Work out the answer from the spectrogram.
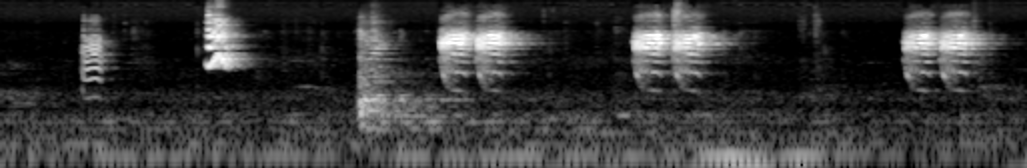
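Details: Zebra finches used to stimulate mating give loud nasal honking calls, often in quick pairs, repeated about every second or two, each note rich in harmonics, against a faint low rumble.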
